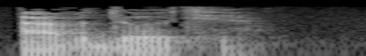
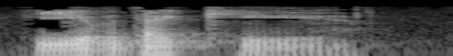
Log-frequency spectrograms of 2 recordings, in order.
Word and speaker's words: Евдокия: Авдотья. Так в простом народе произносили греческое слово «Евдокия», что значит «благоволение». Но такое произношение бывает лишь в селах, а в городах говорят правильно «Евдокия».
